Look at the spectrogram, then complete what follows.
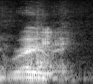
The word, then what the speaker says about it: Raley: rayleigh presented by our raley hi thank you for pronouncing my last name right no one ever gets it right um i'm requesting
